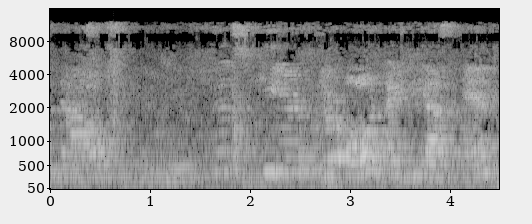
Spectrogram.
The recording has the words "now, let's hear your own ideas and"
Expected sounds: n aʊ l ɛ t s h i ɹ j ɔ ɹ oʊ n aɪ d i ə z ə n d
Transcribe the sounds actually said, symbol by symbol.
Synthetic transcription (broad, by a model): n aʊ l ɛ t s h i ɹ j ɔ ɹ oʊ n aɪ d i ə ə n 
